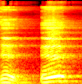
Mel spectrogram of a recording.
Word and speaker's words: œufs: إنما ما تيجي œuf جمع يعني فيها اسم ما بنطقش الاف.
